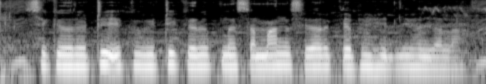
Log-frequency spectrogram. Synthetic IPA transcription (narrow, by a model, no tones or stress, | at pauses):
sikjuɾiʈiekwiʈikeɾupmesəmanseəɾkebʱiɦid̪liɦeld͡ʒala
